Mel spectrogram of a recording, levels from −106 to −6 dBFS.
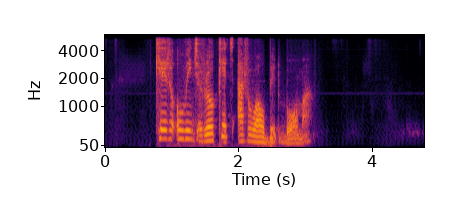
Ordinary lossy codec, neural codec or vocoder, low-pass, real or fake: none; codec, 16 kHz, 0.5 kbps, X-Codec, HuBERT features, trained on LibriSpeech; 5.4 kHz; fake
